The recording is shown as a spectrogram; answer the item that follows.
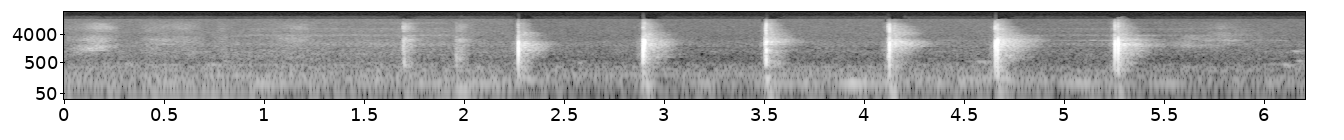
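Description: A run of sharp snaps made by hand: two faint ones, then six loud ones at an even pace of about one every 0.6 seconds.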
